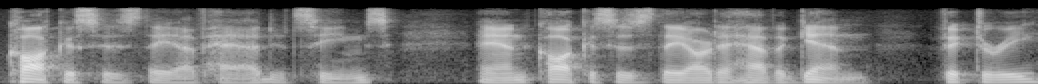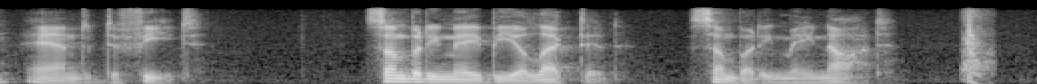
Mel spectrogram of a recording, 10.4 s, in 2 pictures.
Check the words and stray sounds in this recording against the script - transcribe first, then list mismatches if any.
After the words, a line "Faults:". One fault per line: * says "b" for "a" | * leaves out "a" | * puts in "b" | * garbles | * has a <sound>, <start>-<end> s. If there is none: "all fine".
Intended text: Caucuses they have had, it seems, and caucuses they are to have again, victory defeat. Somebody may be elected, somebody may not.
Caucuses they have had, it seems, and caucuses they are to have again, victory and defeat. Somebody may be elected, somebody may not.
Faults:
* puts in "and"
* has a whoosh, 10.0-10.2 s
